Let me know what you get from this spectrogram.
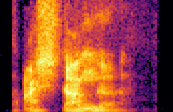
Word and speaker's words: Ashtanga: Bosco, if you want to impress her, you could probably pronounce it, which is Ashtanga.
